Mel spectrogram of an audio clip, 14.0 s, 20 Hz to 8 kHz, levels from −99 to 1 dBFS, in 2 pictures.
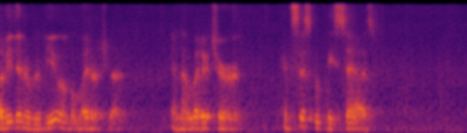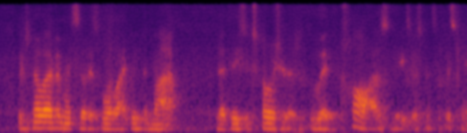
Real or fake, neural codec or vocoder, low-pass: fake; codec, 24 kHz, 0.9 kbps, WavTokenizer, large speech release; 7.2 kHz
